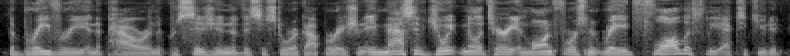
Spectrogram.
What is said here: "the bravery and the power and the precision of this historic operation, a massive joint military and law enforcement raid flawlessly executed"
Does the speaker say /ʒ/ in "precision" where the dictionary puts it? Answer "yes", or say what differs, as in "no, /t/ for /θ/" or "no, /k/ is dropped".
yes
